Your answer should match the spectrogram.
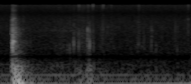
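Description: A car door shutting: one solid thump just after the start, over a steady low hum.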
